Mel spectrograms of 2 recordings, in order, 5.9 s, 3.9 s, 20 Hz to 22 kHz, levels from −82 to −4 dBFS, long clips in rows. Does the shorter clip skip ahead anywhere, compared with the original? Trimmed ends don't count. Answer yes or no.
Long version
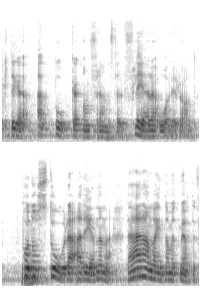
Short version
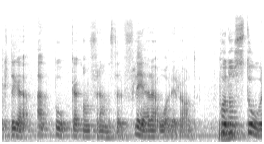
no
